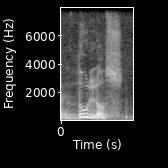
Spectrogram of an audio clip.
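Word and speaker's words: δοῦλος: De hecho, la palabra esclavo en el contexto es una palabrita griega que se nombra o se pronuncia doulos.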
